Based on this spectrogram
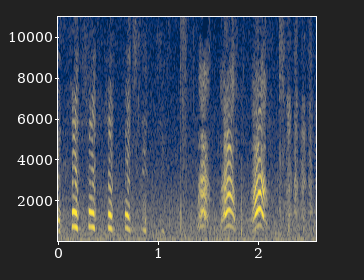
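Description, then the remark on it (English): A small dog, the puppy Tango from Sesame Street, yips: four quick, clipped barks in a row, then three longer, whinier barks, fairly loud over a quiet background, with no one talking. “Oh, and here comes my good friend Elmo and his puppy Tango.”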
